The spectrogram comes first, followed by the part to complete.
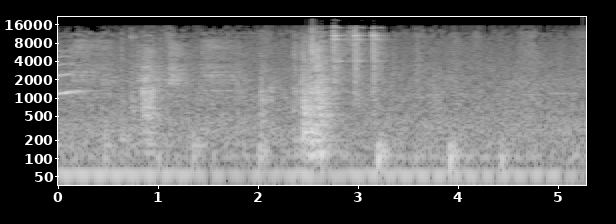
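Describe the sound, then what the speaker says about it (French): A door is opened nearby with a few soft knocks and a brief sliding rumble in the middle, set over a low steady background hum. "Elle va ouvrir la porte."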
